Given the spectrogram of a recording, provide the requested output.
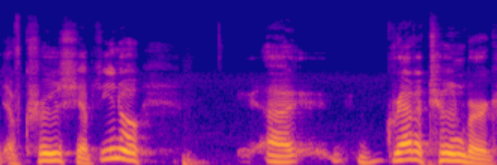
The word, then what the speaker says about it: Greta Thunberg: You know, Greta Thunberg, her name is Greta Thunberg. It's like she's turned it into... She's turned four syllables into seven.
